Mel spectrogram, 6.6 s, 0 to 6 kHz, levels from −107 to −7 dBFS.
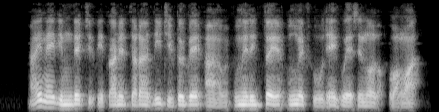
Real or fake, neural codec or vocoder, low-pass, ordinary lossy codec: fake; codec, 16 kHz, 0.5 kbps, FunCodec, trained on LibriTTS, 25 frames a second; 5.4 kHz; none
